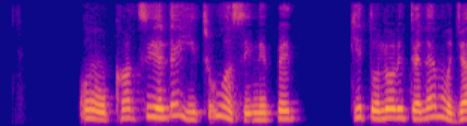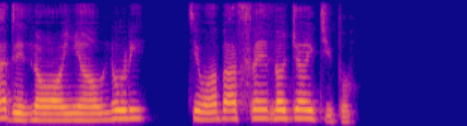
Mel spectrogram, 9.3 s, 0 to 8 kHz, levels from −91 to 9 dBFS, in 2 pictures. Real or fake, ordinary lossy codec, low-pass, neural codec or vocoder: fake; none; 7.2 kHz; codec, 16 kHz, 1.1 kbps, Voila-Tokenizer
